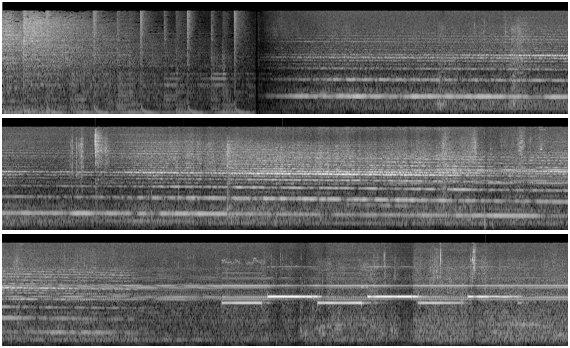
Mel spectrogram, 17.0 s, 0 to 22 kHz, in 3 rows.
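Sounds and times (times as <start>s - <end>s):
regional passenger train running on the S74 line in Poland: 0.0s - 16.9s.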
